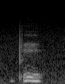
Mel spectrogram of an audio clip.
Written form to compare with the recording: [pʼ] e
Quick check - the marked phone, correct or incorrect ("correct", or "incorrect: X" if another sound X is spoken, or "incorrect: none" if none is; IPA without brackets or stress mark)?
correct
